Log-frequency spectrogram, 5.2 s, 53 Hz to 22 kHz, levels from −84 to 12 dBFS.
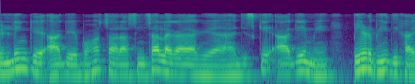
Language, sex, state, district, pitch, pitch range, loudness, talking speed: Hindi, male, Bihar, West Champaran, 115 Hz, 110-140 Hz, -17 LUFS, 175 wpm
